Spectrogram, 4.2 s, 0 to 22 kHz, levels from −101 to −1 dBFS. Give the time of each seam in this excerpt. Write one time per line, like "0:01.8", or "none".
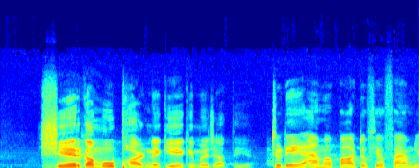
0:02.7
